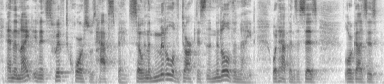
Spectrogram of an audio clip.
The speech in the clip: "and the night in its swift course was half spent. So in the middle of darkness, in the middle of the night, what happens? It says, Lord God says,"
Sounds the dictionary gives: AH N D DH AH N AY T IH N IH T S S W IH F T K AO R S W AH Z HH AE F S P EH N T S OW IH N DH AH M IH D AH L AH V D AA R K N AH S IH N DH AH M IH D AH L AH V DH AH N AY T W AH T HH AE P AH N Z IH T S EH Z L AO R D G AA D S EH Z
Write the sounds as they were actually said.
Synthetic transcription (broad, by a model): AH N DH AH N AY T IH N IH T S S W IH F T K AO R S W AH Z HH AE F S P EH N T S OW IH N DH AH M IH D L AH V D AA R K N AH S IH N DH AH M IH D L AH V DH AH N AY T W AH T HH AE P AH N Z IH T S EH Z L AO R D G AA D S EH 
